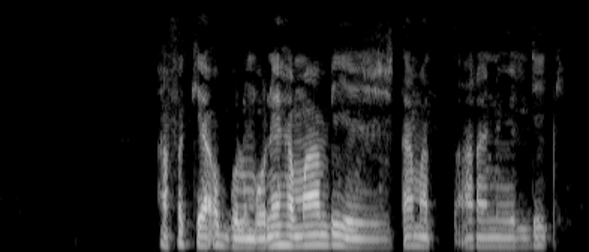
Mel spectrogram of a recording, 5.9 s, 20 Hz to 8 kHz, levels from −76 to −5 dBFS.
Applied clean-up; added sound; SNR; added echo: none; none; none; none.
